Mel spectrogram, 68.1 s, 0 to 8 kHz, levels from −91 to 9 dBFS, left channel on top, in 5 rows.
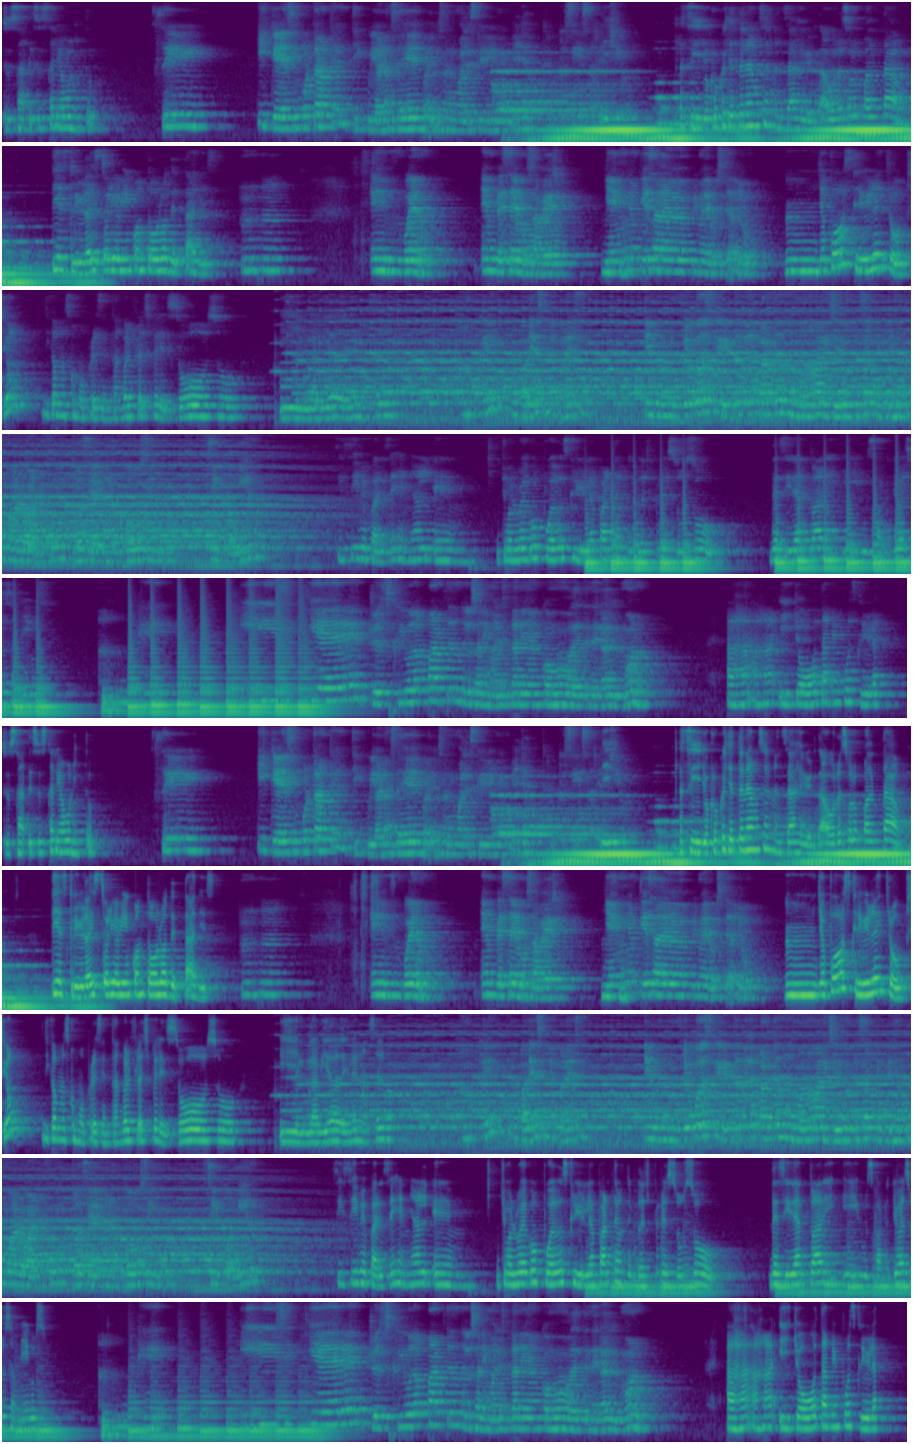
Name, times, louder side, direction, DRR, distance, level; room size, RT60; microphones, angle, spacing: voice 1, 0.0-1.4 9.0-9.4 10.2-13.5 14.3-16.7 22.6-23.0 25.4-27.6 27.9-30.8 31.4-33.2 45.9-48.0 48.3-51.6 52.4-55.2 65.4-67.6, right 6 dB, 90° right, 12 dB, 0.4 m, -26 dB
voice 2, 2.4-2.9 3.8-9.3 17.2-17.8 19.1-20.0 20.8-22.0 22.7-24.9 34.1-36.0 36.9-43.4 44.0-44.7 56.0-56.9 58.1-58.9 59.1-64.1, equal, 20° right, -4 dB, 1.2 m, -32 dB
sound 1, 7.3-11.2 11.6-15.0, left 1 dB, 50° right, 1.0 m, -21 dB
sound 2, 31.3-46.1, left 2 dB, 15° left, 0.4 m, -33 dB
sound 3, 49.6-51.5 52.5-55.6 56.4-59.6, left 4 dB, 90° left, 0.3 m, -28 dB
8.3 x 5.6 x 2.3 m, 1.3 s
head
